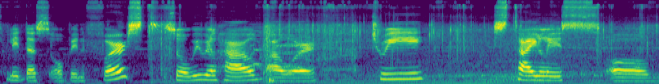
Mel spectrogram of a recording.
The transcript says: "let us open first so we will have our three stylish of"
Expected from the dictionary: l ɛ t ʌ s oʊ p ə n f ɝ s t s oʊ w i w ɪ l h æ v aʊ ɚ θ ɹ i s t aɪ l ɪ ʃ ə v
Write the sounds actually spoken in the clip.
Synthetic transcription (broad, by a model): l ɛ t ʌ s oʊ p ə n f ɝ s t s oʊ w i w ɪ l h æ v aʊ ɚ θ ɹ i s t aɪ l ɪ s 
